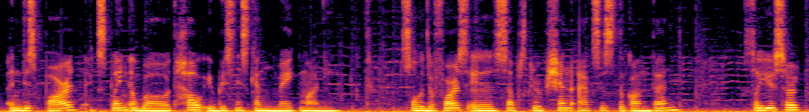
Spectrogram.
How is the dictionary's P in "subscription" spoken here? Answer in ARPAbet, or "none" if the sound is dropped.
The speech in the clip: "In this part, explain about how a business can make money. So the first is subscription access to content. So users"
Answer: P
